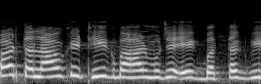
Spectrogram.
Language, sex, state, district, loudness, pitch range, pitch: Hindi, female, Uttar Pradesh, Etah, -10 LUFS, 315-370 Hz, 330 Hz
